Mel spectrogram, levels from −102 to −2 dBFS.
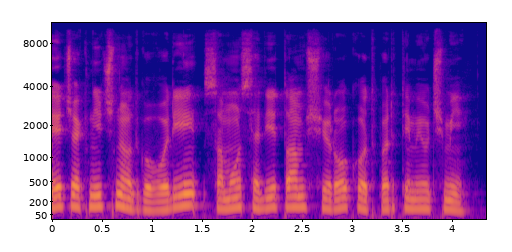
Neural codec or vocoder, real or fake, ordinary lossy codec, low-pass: none; real; none; 9.9 kHz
